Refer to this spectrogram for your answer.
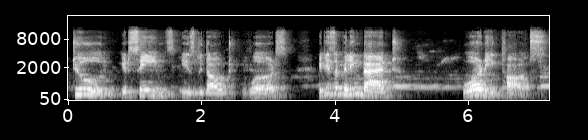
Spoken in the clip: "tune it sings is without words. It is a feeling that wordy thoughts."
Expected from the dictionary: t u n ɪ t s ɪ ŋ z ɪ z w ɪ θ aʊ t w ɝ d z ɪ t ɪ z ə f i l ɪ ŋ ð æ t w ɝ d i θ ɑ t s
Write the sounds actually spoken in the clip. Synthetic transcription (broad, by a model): t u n ɪ t s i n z ɪ z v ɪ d aʊ t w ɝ d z ɪ t ɪ z ə p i l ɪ ŋ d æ t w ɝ d i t ɑ t s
